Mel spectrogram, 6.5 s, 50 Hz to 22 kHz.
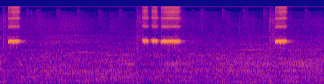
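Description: DARTSLIVE electronic soft-tip dartboard beeping as each of three darts scores on the 20: a short high beep just after the start, a longer three-part tone around the middle for the triple 20, and another short beep near the end.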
